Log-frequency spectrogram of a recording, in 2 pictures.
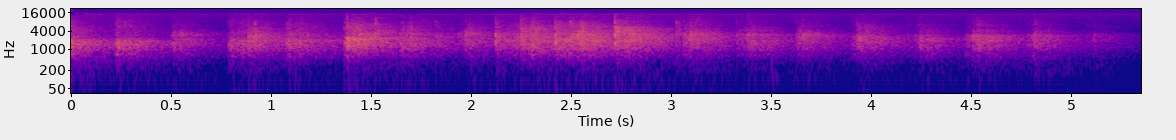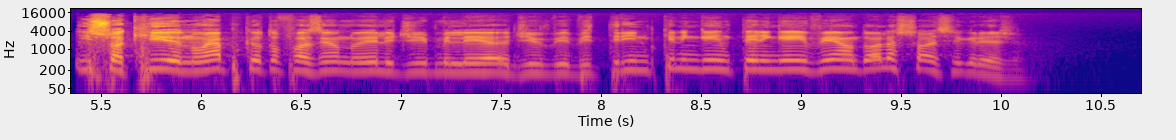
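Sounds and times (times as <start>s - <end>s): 
audience applauding: 0.0s - 5.3s
speech: 5.4s - 10.2s.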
